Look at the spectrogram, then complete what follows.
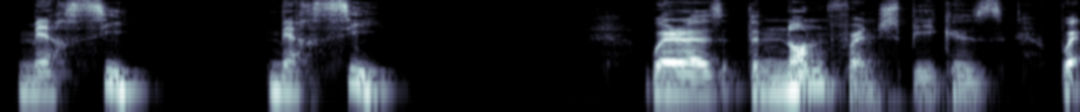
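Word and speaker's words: merci: pronounced the word Meri the French native speakers clearly emphasized the last syllable Meri Mercy whereas the non-french speakers were emphasizing the first syllable a little more mercy and it just made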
